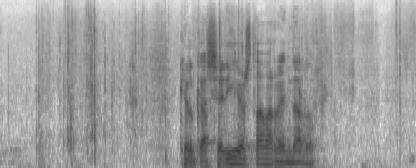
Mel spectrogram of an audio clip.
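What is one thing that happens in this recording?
Paper rustles as pages are handled.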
